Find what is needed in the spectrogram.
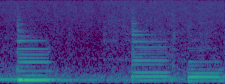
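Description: Nylon-string classical guitar played slowly, one note at a time, as in scale practice: a plucked note rings and fades, then two more single notes follow close together near the end.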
